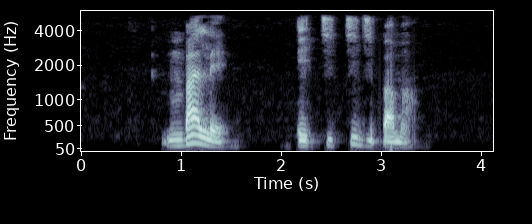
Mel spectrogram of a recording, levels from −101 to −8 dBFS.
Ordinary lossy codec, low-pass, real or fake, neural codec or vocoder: MP3, 48 kbps; 5.4 kHz; real; none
